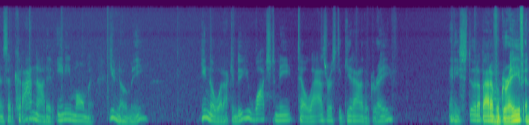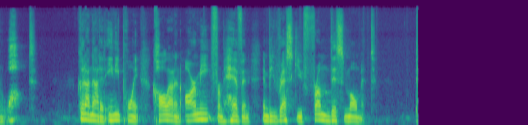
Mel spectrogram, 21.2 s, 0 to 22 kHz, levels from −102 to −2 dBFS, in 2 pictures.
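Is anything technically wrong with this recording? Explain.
Yes. From 18.93 s to the end, the speech suffers an audio dropout to silence, likely from the input being lost while recording continued. Unlike a talker moving away, the room noise vanishes too, leaving silence for the final 2.2 s.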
